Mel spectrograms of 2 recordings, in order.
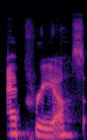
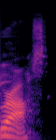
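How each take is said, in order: First: The r sound comes before the i. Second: The r sound comes after the i. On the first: The speaker calls it wrong. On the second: The speaker calls it right.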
